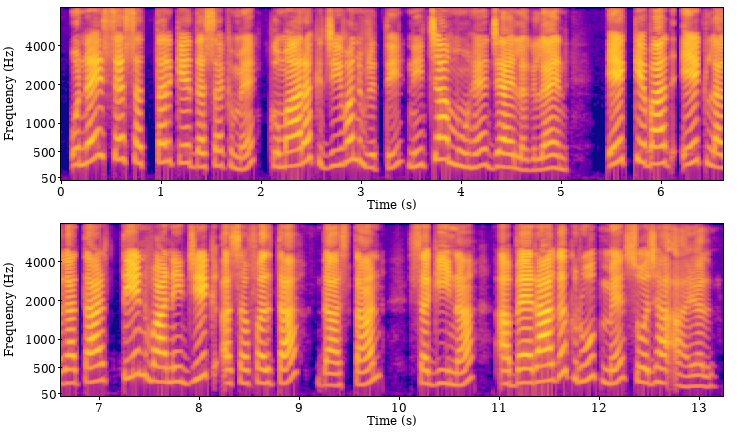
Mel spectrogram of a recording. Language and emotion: Maithili, neutral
